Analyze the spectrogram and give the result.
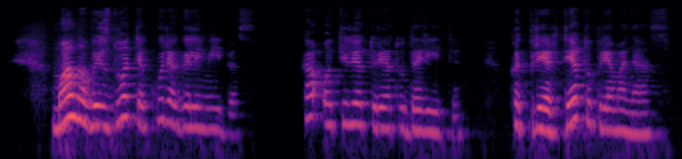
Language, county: Lithuanian, Utena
